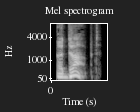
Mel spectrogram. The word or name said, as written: adopt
